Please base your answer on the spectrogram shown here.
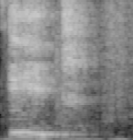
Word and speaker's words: eight: Okay, eight, yes, eight.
